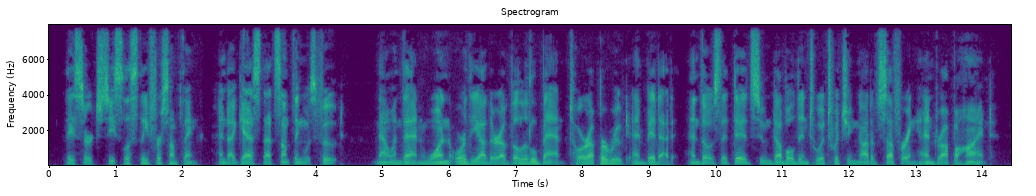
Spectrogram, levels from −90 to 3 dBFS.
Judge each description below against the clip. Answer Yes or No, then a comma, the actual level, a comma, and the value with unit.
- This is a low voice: Yes, very low, 95 Hz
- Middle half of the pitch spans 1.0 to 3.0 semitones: No, average, 3.6 semitones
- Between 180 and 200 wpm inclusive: Yes, average, 195 wpm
